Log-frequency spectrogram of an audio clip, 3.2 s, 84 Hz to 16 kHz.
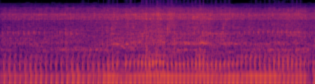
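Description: A Yamaha TW200 motorcycle crawling along a trail in first gear, its single-cylinder engine thumping at a low, steady, rapid pulse, close and loud, with a slight swell in revs midway.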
